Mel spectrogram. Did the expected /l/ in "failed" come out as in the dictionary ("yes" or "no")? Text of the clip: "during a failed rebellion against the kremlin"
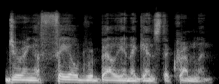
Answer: yes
